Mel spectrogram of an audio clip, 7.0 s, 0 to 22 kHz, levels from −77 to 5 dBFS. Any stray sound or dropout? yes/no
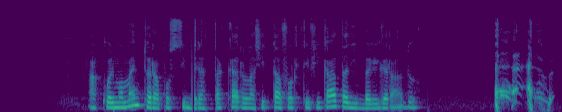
yes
